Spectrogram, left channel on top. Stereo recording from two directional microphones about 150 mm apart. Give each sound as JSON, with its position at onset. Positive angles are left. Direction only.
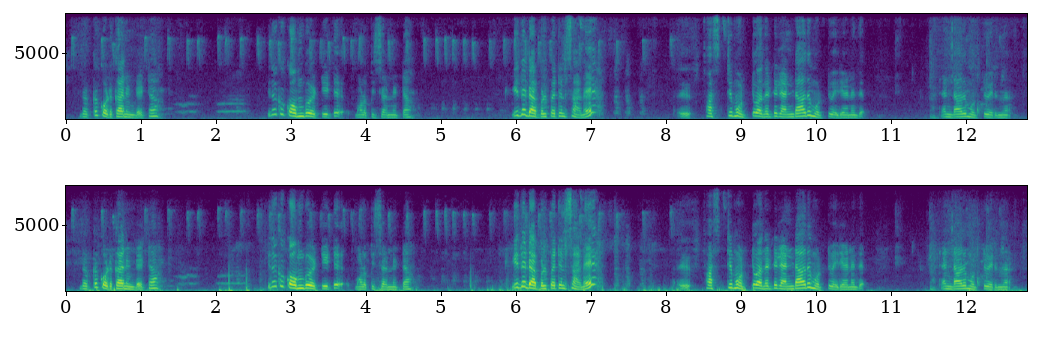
{"t": 0.2, "sound": "speech", "side_deg": -55}
{"t": 2.6, "sound": "speech", "side_deg": -60}
{"t": 5.9, "sound": "speech", "side_deg": -60}
{"t": 8.1, "sound": "a woman's voice", "side_deg": -50}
